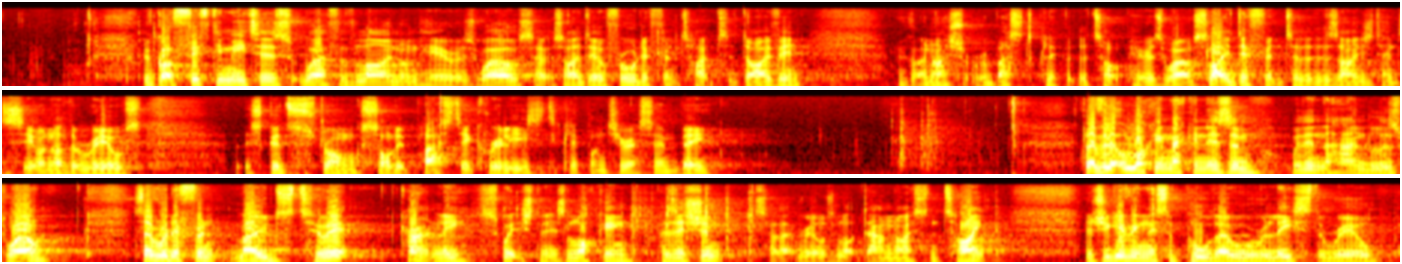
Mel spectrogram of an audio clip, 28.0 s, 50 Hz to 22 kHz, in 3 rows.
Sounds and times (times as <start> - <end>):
Speech: 0.9 - 5.4, 6.0 - 10.3, 10.9 - 14.1, 16.5 - 27.9.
